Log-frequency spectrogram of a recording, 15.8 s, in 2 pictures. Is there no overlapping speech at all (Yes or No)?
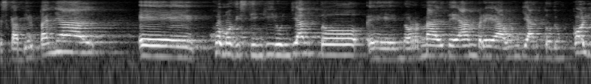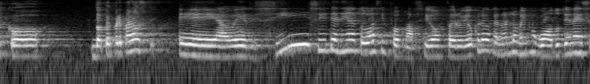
Yes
